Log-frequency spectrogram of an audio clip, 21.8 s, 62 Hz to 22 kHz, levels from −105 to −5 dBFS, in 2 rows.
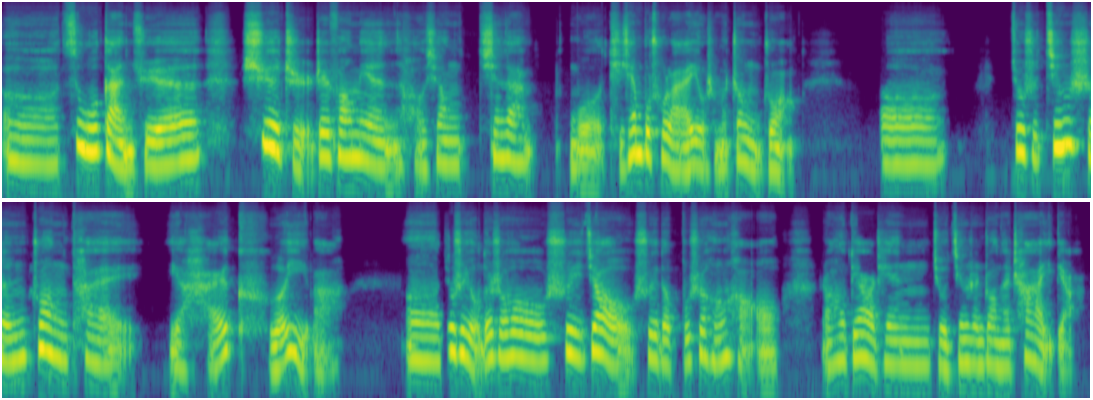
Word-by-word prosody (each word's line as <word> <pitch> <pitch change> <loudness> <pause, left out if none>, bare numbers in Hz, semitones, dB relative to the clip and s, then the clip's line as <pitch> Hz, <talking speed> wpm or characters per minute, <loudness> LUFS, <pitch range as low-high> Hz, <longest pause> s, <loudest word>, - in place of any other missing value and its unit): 呃， 180 -3 -4
自 180 - +1
我 260 -2 +8
感 255 -1 +5
觉 185 +1 +2 0.4
血 295 -6 +8
脂 260 - -2
这 220 -1 +3
方 215 -1 +1
面 190 -6 -1
好 - - -10
像 175 +1 -4
现 215 -2 0
在 205 +2 -3 0.4
我 90 -1 -2
体 - - -7
现 240 +2 +5
不 235 - +5
出 220 -1 -1
来 155 -4 +1
有 165 -1 -1
什 - - -7
么 - - -3
症 185 -6 -3
状。 155 - -3 0.8
呃， 175 +1 -4 0.6
就 255 -1 +4
是 230 -4 -3
精 290 +6 +8
神 215 -9 0
状 220 -4 +2
态 185 - -7 0.3
也 - - -5
还 - - -3
可 155 +3 -3
以 255 -1 +1
吧， - - -12 0.6
嗯， 195 -1 -1
就 260 +7 +2
是 245 -1 +4
有 180 - 0
的 205 +3 0
时 220 - -2
候 210 -3 0
睡 225 +2 0
觉 220 -5 +2
睡 210 -2 -3
得 180 -1 -1
不 175 +2 -9
是 215 +5 -3
很 200 -1 -4
好， 85 - -7 0.4
然 170 - -7
后 195 +1 -4
第 215 +2 -2
2 205 -4 0
天 175 -2 -6
就 165 -2 -3
精 185 +5 -3
神 175 -1 -4
状 175 -1 -4
态 160 0 -3
差 195 +3 -3
一 280 - -6
点 - - -6
儿。 - - -11
195 Hz, 180 characters per minute, -19 LUFS, 175-220 Hz, 0.8 s, 我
